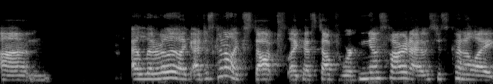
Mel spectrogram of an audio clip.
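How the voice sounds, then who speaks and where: Talking at a very fast pace, a woman has a bright, sharp tone, fairly high pitch and ordinary pitch variation. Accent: American. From Washington State. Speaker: network marketing distributor. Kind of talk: testimony. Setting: video call.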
